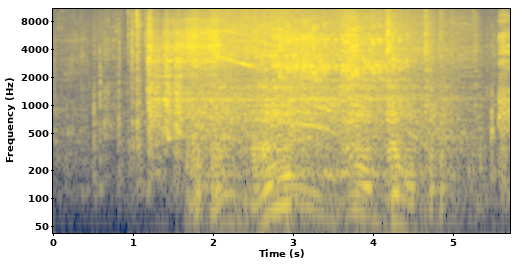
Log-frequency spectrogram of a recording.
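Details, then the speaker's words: Mercedes W123 230E petrol, kept in a barn for 20 years: steady cranking at about two beats a second without catching, even after fuel was splashed in; owner suspects fuel delivery from a failed, leaking fuel pump. "I was hoping if I splashed a bit of fuel in there, it'd kick in and it would start drawing fuel through, but it didn't do it."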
